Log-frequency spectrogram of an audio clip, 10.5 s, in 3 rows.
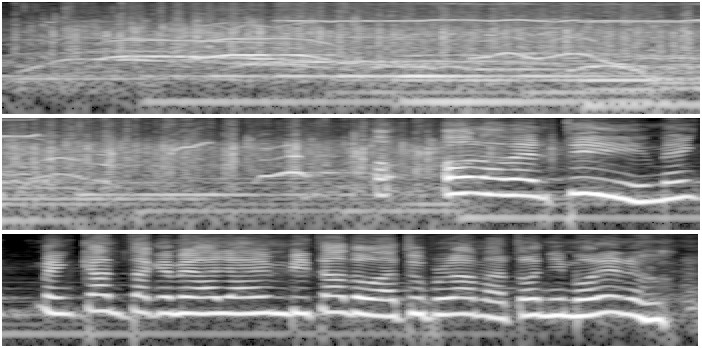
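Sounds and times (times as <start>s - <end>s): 
crowd clapping: 0.0s - 6.4s
bright upbeat music: 0.0s - 9.4s
speech: 5.8s - 10.4s.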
